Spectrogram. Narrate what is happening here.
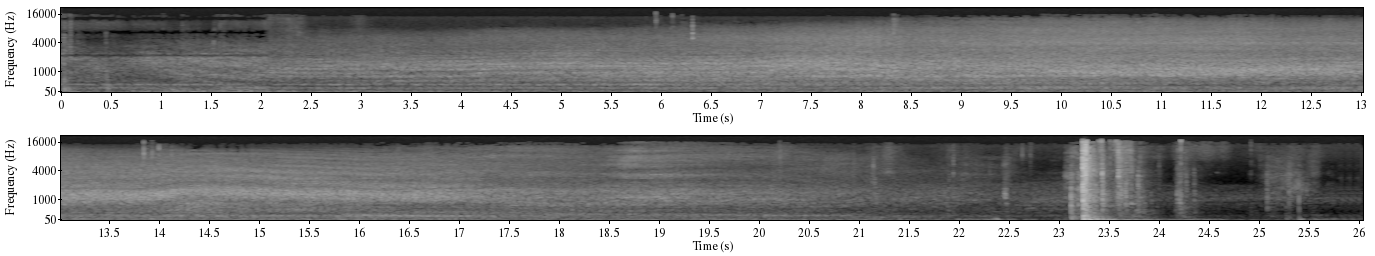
I opened the window in the living room while a vehicle passed by outside with wind blowing. I then turned on the light switch and closed the window.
